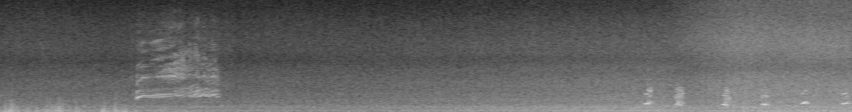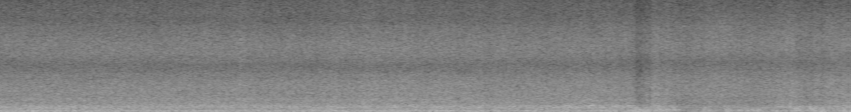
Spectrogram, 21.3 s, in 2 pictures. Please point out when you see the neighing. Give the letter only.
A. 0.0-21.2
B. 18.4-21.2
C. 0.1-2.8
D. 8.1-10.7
C.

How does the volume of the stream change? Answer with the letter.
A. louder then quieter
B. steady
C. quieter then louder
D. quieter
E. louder
E.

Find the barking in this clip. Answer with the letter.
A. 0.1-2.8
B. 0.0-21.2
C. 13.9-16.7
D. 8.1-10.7
D.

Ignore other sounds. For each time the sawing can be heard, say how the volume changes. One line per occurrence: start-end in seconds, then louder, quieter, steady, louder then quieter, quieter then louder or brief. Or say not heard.
not heard.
